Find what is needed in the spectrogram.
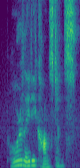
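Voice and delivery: soft, slow, full of pity; sympathetic. Acted. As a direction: sigh it with sympathy. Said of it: "with a rush of sympathy".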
